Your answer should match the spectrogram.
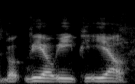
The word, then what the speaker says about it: Voepel: So, and then now they did some Michael Vopel. I don't know if I pronounced his name right. It's Voepel.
